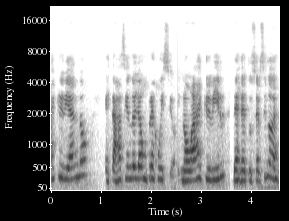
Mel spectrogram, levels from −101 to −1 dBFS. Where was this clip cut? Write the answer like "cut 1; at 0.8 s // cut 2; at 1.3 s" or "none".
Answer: cut 1; at 2.5 s // cut 2; at 3.5 s

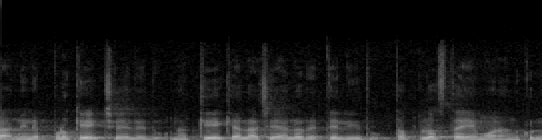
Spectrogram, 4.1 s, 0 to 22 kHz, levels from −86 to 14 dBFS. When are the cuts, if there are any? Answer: none

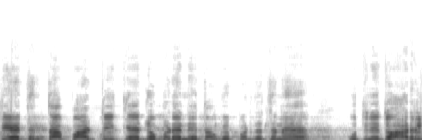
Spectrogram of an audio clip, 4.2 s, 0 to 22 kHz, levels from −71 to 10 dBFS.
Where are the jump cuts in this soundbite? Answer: none

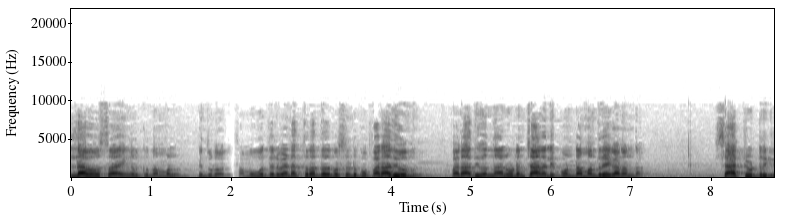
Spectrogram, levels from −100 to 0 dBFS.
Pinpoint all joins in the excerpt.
cut 1; at 2.2 s

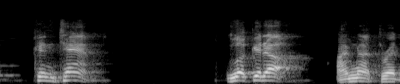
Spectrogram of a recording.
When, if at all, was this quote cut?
cut 1; at 2.8 s

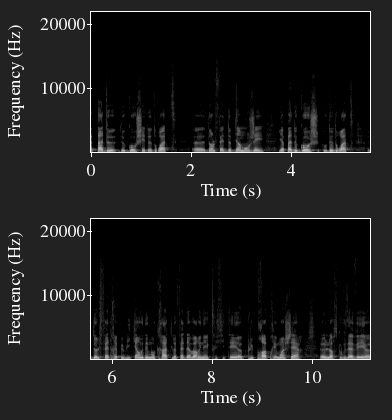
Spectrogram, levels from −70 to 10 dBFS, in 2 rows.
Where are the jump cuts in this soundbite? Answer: none

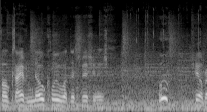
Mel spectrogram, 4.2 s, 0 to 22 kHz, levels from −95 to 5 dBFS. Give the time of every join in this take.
cut 1; at 2.1 s

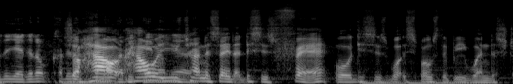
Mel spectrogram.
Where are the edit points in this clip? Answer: none

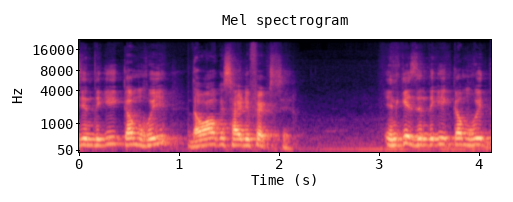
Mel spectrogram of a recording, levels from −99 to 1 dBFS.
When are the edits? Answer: cut 1; at 1.0 s

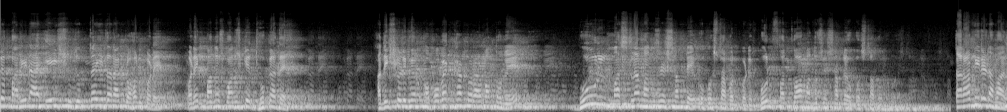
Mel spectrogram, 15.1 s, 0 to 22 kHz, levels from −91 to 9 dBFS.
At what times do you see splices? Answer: cut 1; at 14.1 s

